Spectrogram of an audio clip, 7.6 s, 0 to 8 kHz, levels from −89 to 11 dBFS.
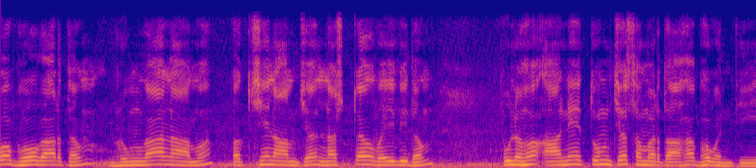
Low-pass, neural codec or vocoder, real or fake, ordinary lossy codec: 7.2 kHz; codec, 16 kHz, 4 kbps, FunCodec, trained on Chinese and English, 50 frames a second; fake; none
